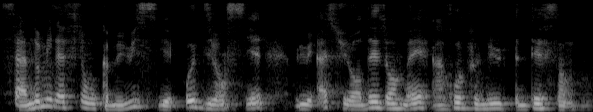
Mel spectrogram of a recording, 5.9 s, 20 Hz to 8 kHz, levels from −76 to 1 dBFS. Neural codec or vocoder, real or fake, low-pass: codec, 16 kHz in and 24 kHz out, 1.1 kbps, FireRedTTS-2 codec; fake; 7.2 kHz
